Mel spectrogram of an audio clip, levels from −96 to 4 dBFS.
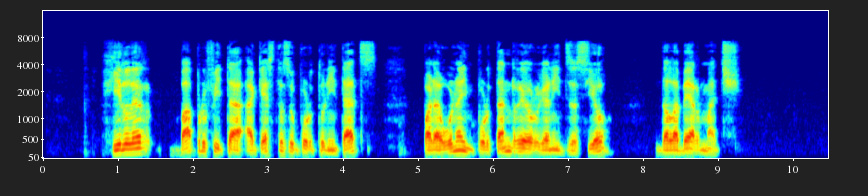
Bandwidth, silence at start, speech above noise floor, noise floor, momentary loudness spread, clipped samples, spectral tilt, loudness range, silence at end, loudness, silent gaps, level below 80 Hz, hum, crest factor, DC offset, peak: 7.6 kHz; 0.9 s; 64 dB; -81 dBFS; 11 LU; under 0.1%; -6 dB/octave; 2 LU; 1.25 s; -17 LUFS; none; -60 dBFS; none; 18 dB; under 0.1%; 0 dBFS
